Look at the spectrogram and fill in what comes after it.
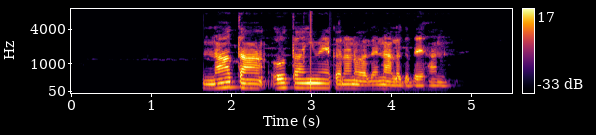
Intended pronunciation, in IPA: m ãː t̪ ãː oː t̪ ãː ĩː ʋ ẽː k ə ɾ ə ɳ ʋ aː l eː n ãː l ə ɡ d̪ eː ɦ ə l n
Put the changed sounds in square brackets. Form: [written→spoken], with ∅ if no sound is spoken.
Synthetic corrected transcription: [m→n] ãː t̪ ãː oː t̪ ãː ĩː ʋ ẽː k ə ɾ ə ɳ ʋ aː l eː n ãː l ə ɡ d̪ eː ɦ ə [l→∅] n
